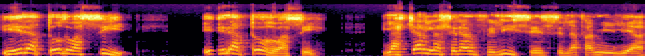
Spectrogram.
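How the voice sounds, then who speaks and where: A woman speaks very slowly at a medium pitch, her dark, mellow voice showing vocal fry. Her pitch swings very widely, and the background is quiet. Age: 80s+. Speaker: nationalist political figure. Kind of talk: interview. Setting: video call.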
